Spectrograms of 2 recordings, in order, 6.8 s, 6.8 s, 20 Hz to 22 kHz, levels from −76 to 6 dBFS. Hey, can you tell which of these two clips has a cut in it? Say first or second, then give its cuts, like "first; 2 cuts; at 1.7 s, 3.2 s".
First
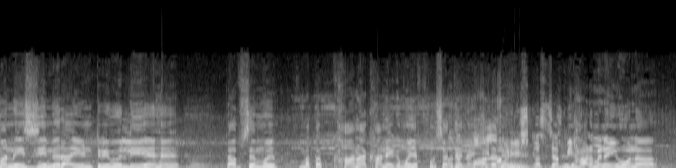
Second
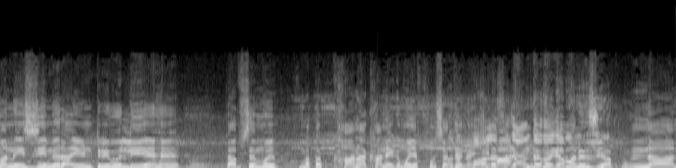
first; 1 cut; at 5.0 s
